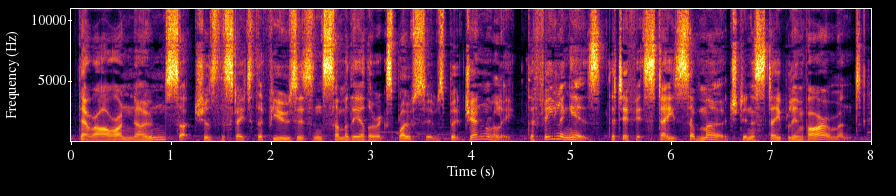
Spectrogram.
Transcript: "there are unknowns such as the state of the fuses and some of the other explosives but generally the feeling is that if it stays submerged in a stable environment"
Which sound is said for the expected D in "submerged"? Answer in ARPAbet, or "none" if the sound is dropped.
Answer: D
